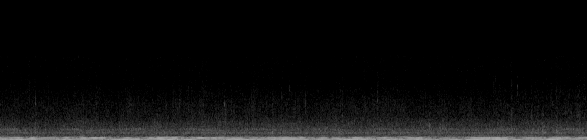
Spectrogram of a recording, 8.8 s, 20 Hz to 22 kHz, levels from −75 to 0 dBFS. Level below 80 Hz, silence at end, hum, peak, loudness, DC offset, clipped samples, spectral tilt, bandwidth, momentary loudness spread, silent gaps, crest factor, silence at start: -38 dBFS; 0 s; none; -18 dBFS; -31 LUFS; under 0.1%; under 0.1%; -8 dB/octave; 13.5 kHz; 4 LU; none; 12 dB; 0 s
